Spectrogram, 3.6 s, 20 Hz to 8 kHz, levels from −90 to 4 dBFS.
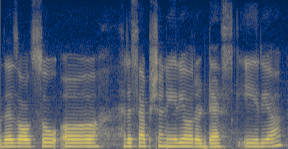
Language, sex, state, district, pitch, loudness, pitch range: English, female, Karnataka, Bangalore, 185 Hz, -16 LUFS, 180-195 Hz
